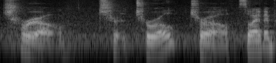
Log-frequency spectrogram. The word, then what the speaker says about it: chutoro: This is a fatty tuna, and it's called chutoro. Chutoro. So I've been pronouncing this wrong for the sushi connoisseurs.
